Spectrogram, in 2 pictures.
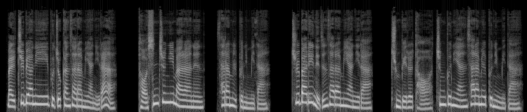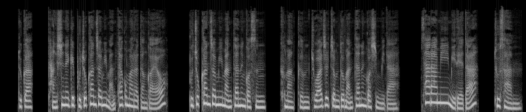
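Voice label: Korean Commercial; GoLocalise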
